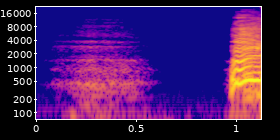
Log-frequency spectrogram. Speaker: I'm gonna sneeze. I'm gonna. Ew. Oh, that was big. It really tickles a lot.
